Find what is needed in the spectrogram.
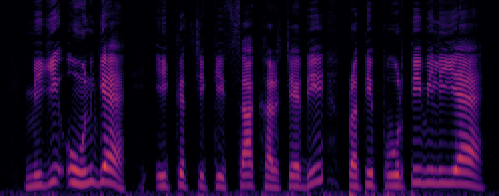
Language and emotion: Dogri, happy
